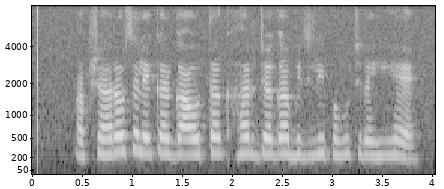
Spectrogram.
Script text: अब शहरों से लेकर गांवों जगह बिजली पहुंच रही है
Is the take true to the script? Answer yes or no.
no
